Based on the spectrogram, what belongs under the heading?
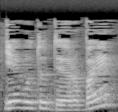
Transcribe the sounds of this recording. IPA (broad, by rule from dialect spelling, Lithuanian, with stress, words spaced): ˈjɛɪɡʊ ˈtʊ ˈdʲɪrbɐɪ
